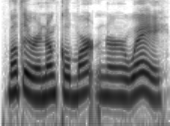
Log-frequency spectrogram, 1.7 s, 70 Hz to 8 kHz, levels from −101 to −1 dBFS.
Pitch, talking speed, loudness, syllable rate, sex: 225 Hz, 210 wpm, -15 LUFS, 7.0 syllables/s, female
